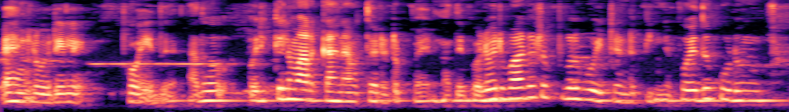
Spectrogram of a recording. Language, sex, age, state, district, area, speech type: Malayalam, female, 18-30, Kerala, Kasaragod, rural, spontaneous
